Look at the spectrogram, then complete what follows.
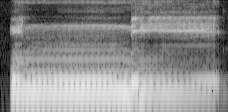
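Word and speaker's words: إني: لام زبر لا قال حمزہ نون زیر ان نون یا زیر نی انی حمزہ عین زبر آ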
